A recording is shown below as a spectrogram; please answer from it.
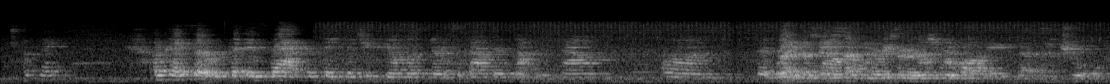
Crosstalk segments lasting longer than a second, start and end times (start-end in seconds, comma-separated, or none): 7.7-9.9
